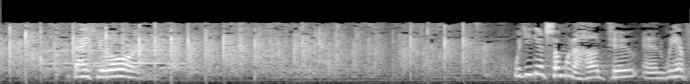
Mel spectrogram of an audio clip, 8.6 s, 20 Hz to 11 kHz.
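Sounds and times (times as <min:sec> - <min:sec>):
church audience clapping hands: 0:00.0 - 0:06.4
speech: 0:00.9 - 0:01.9, 0:06.4 - 0:08.6.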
